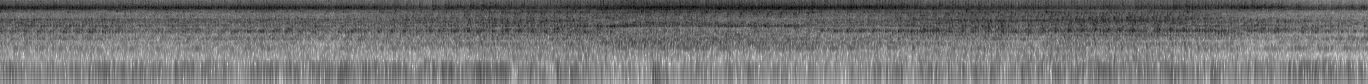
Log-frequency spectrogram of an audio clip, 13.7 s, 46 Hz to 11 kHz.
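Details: 2008 Ford Focus 1.6 automatic, 110,000 km, at idle: fast, light, regular tapping from inside the engine over a fairly steady run; engine knock, most likely piston pins, fixable only by overhaul (pistons and pins, possibly boring).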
